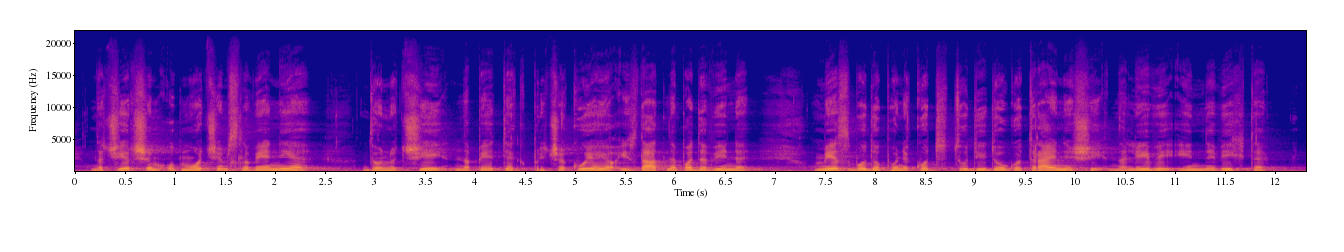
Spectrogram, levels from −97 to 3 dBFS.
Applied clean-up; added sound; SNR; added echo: none; Wind; 20 dB; none.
